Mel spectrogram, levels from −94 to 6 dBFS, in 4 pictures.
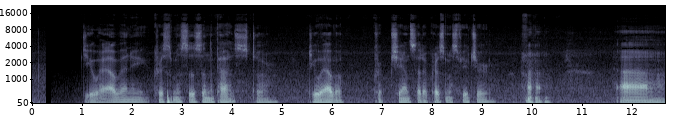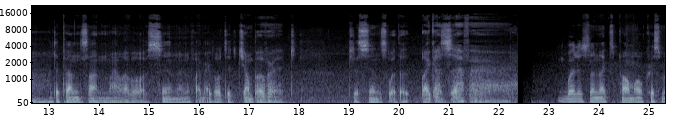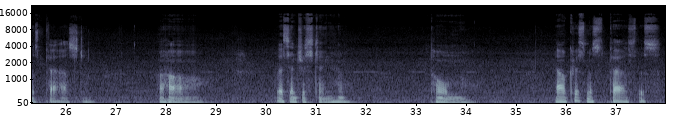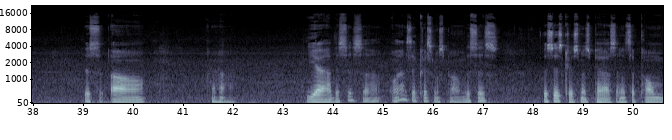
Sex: male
